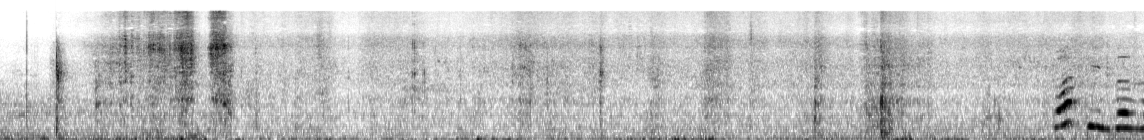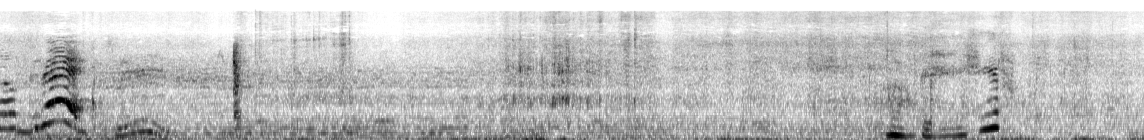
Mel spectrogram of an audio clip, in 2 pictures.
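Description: A plastic sheet rustles and crinkles as it is handled.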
